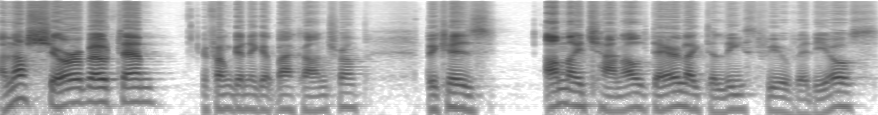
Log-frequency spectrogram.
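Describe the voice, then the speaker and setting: Heard in a very clean recording with a silent background, a man with an Irish accent speaks at medium pitch with ordinary pitch variation. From Ireland. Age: 30s. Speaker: stairlift and mobility scooter technician, vlogger. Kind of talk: casual vlog update. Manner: casual, with hesitations.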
